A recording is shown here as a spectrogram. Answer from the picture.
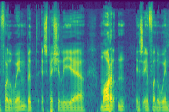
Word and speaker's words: Martin: Gotta say it like an American, man. Martin. Skip the T, skip the I, just go straight to the N.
